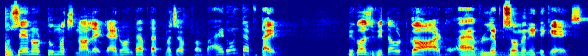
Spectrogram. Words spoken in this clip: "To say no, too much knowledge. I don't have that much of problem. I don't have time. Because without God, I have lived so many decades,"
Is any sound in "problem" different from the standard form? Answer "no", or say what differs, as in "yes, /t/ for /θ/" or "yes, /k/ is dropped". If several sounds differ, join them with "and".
yes, /l/ is dropped and /m/ is dropped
